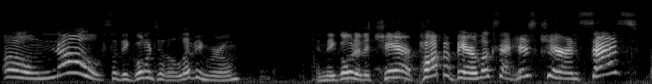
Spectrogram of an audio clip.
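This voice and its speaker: A woman's voice: sits high, sing-song, normal speed, pushed and bright. A woman narrating a children's storybook tale aloud, with dramatic exclamations and gasps.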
